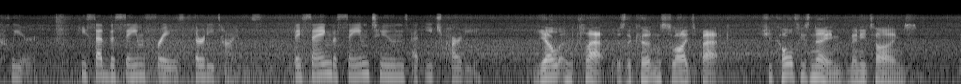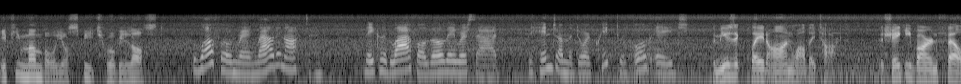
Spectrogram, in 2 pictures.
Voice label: Moondrop Chu Street microphone sample

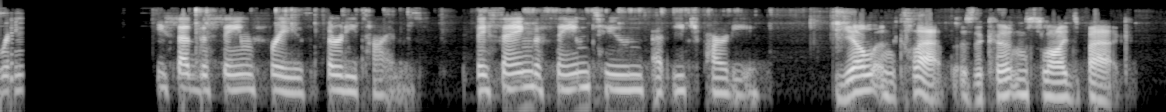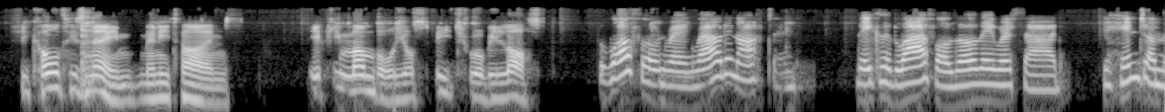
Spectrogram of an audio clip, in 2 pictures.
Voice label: Office microphone sample; Apple Airpods Pro 2nd generation

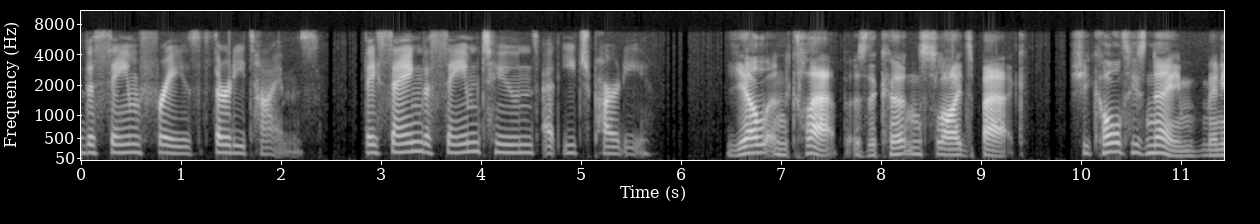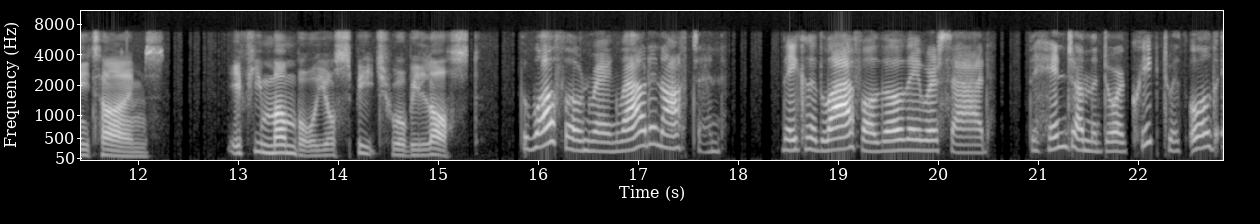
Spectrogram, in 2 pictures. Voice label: Astro A20 wireless G2 Ideal microphone sample; Astro A20 Gen 2

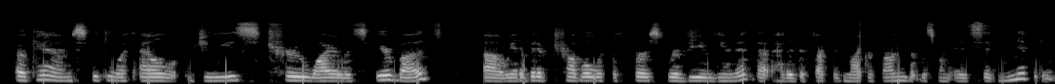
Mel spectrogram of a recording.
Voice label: LG Tone Free true wireless microphone

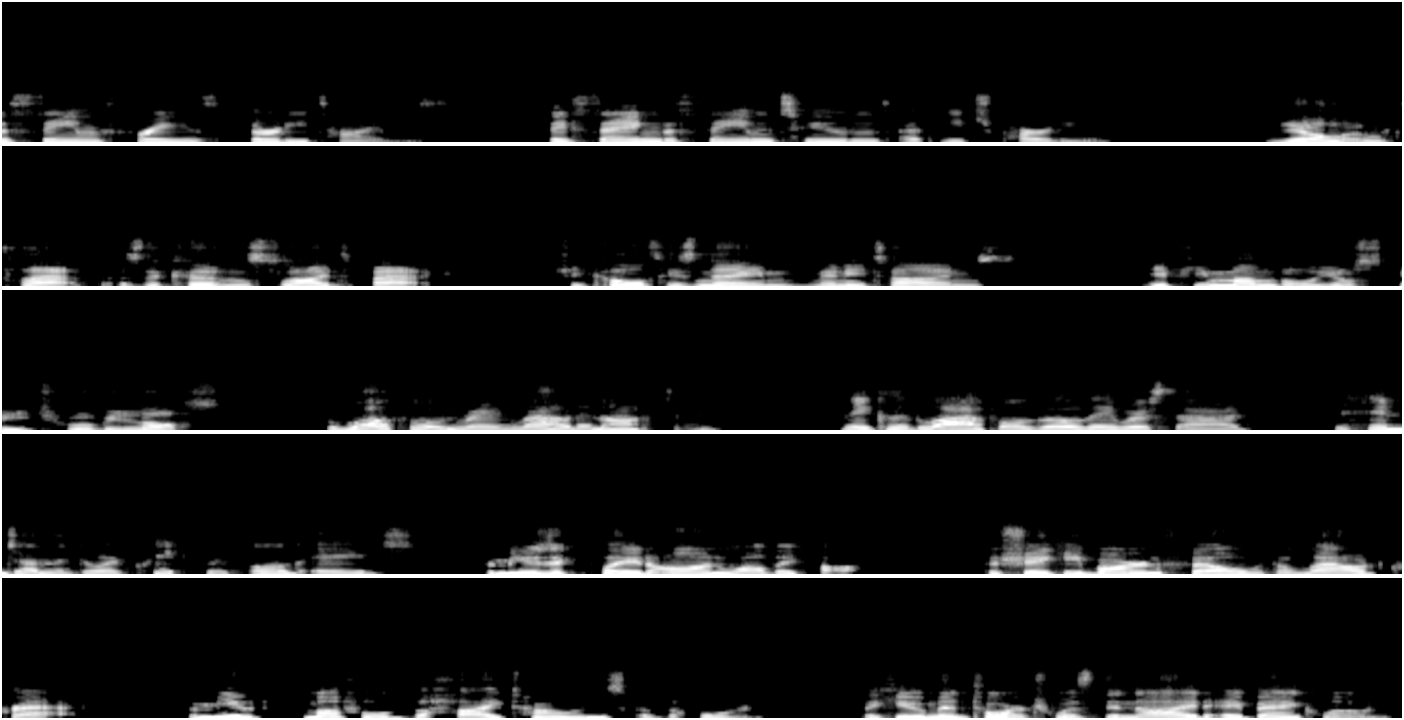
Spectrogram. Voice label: Ideal microphone sample; JBL Tour Pro 3

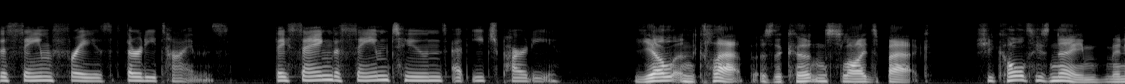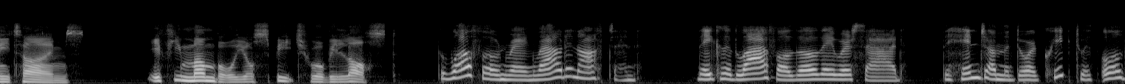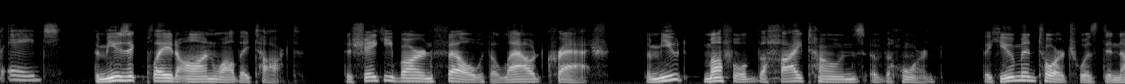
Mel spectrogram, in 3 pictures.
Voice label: Ideal microphone sample; Marshall Major IV

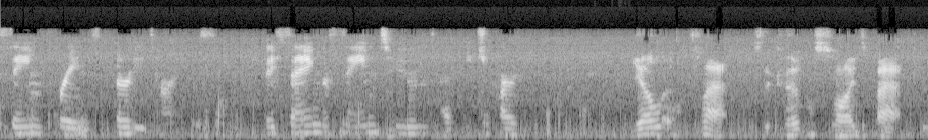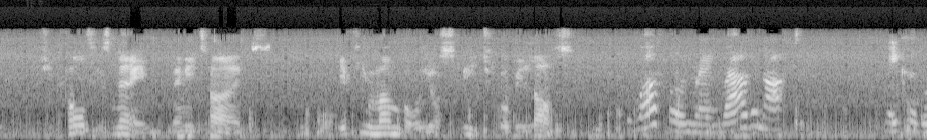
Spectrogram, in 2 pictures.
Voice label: Skullcandy Dime 2 Wind microphone sample

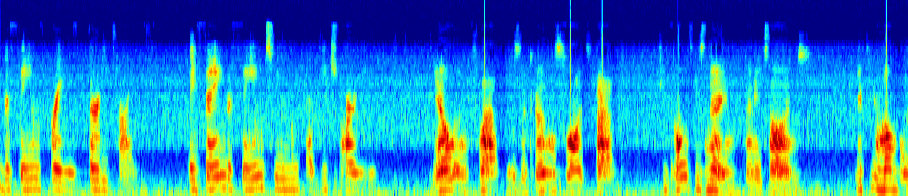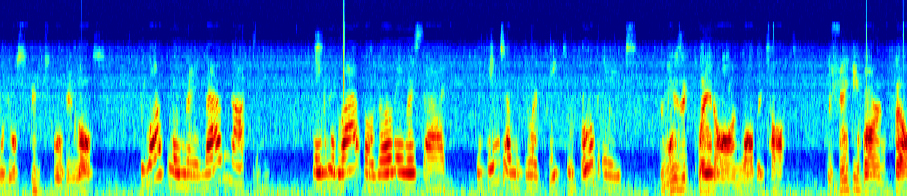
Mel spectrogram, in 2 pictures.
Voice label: Samsung Galaxy Buds FE Wind microphone sample

